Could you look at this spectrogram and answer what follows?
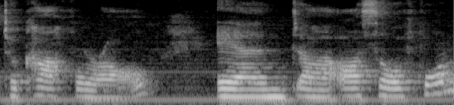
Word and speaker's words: tocopherol: discuss it's um I always said it um mispronounced it Toco feral and it's actually pronounced TOA forol and uh also a form of that is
